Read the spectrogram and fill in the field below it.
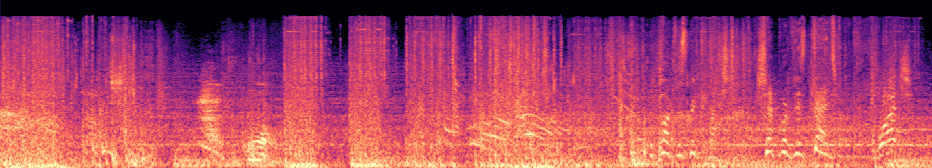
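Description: A young man shouts in alarm.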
